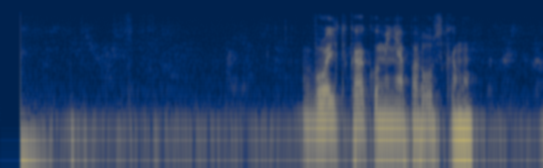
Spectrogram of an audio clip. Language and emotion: Russian, neutral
